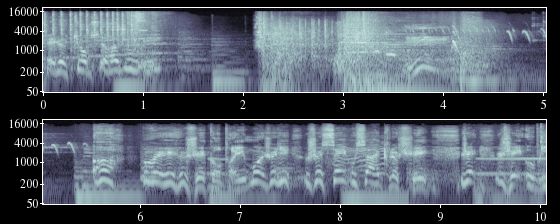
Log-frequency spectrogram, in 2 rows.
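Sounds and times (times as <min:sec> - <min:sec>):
cartoon crash: 0:02.2 - 0:04.5.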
